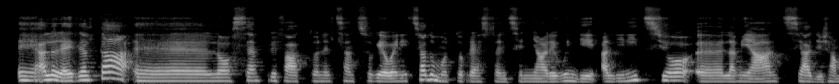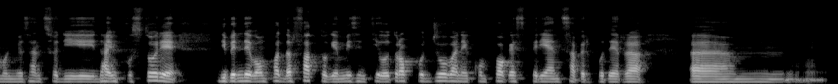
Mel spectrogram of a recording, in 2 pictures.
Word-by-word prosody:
Ehm, 190 -2 +1
allora 205 -5 +7
in 165 - +5
realtà, 230 +7 +4
uhm, 160 -1 +1
l'ho 165 0 +1
sempre 175 +1 -4
fatto, 145 -2 -1
nel 145 0 -9
senso 150 +1 -8
che 150 -1 +2
ho 140 - +5
iniziato 210 +10 0
molto 150 -4 -4
presto 135 0 -6
a - - -3
insegnare. 135 0 -2
Quindi 145 -3 -2
all'inizio, 185 +6 0
ehm, 140 0 0
la 135 -1 0
mia 140 -2 -1
ansia, 140 +1 0
diciamo 130 +1 -5
il 130 - -7
mio 130 0 -6
senso 140 0 -7
di 130 -1 -1
da 145 +1 +3
impostore, 145 +6 +2 0.3
dipendeva 155 -1 +4
un 140 0 -2
po' 165 -1 -1
dal 145 +1 +1
fatto 170 +3 0
che 130 - -1
mi 140 +1 -3
sentivo 135 -1 -2
troppo 155 -1 0
giovane 155 -2 +1
e 135 - -6
con 140 -1 -11
poca 150 -2 +1
esperienza 135 -2 -3
per - - -5
poter 130 -2 0 0.4
ehm, 125 - -2
145 Hz, 170 wpm, -24 LUFS, 135-160 Hz, 0.4 s, allora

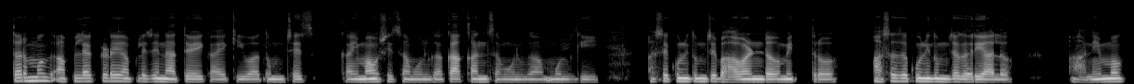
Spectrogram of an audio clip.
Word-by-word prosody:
तर 155 +1 +2
मग 170 -1 +2
आपल्याकडे, 145 +2 -2
आपले 140 0 -3
जे 140 +1 0
नातेवाईक 125 -1 +1
आहे 115 0 -5
किंवा 120 0 -4
तुमचेच 120 +1 -3 0.3
काही 120 0 -3
मावशीचा 125 0 +1
मुलगा, 120 0 -3
काकांचा 125 -1 -1
मुलगा, 115 0 -5
मुलगी 120 0 -5 0.5
असे 130 +2 -3
कोणी 145 -1 +5
तुमचे 140 0 +2
भावंड, 125 -1 +3
मित्र 120 0 0 0.5
असं 140 +3 -2
जर 145 0 +1
कोणी 140 -1 +6
तुमच्या 135 -1 +4
घरी 125 -1 +2
आलं 115 -1 +1 0.7
आणि 115 +1 0
मग 135 +2 +6
125 Hz, 150 wpm, -23 LUFS, 120-140 Hz, 0.7 s, कोणी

